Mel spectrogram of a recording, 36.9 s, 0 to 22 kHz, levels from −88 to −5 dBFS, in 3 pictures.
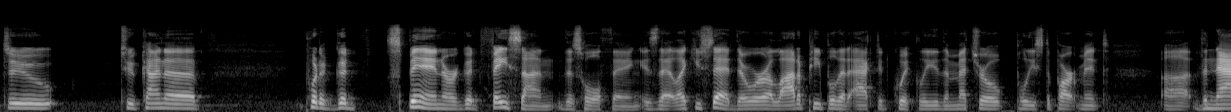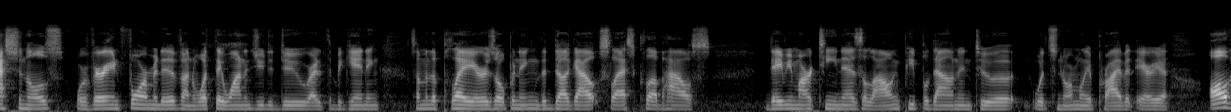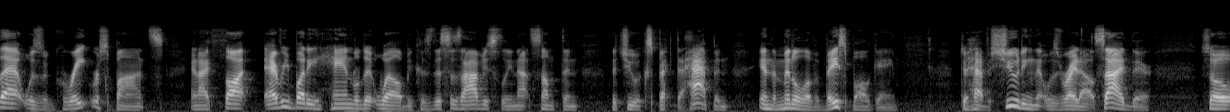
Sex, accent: male, American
